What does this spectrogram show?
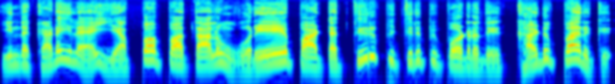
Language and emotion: Tamil, angry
